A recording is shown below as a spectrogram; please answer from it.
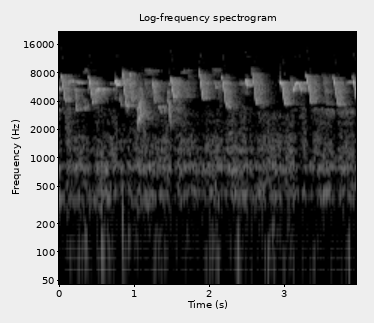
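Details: Rapid, continuous singing of a saffron finch: bright, high chirps falling in pitch, about three each second, in an unbroken, energetic sequence.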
